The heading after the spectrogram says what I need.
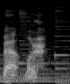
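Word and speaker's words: Battler: Japanese pronunciation so far the problem is my given name is made of of the characteristics for fight and person and it's pronounced batler put it all together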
